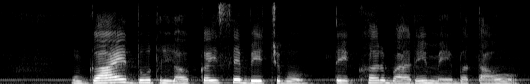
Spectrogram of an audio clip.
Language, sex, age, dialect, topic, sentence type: Chhattisgarhi, female, 36-40, Western/Budati/Khatahi, agriculture, question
